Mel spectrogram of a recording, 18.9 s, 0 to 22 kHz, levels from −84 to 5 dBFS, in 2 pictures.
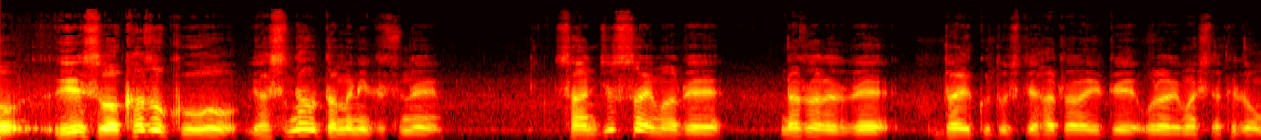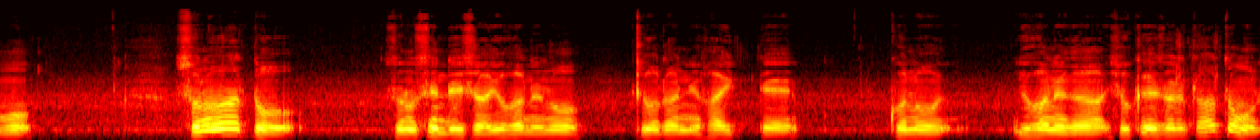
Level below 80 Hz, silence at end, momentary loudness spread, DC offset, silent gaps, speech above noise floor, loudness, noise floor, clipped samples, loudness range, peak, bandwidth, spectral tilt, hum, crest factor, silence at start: -76 dBFS; 0 s; 13 LU; under 0.1%; none; 31 dB; -20 LUFS; -51 dBFS; under 0.1%; 6 LU; -2 dBFS; 15.5 kHz; -5 dB/octave; none; 18 dB; 0 s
